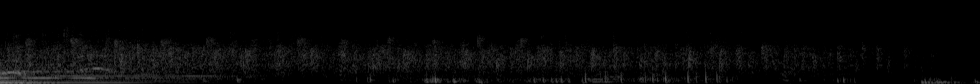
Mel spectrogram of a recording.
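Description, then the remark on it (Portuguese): A large audience applauds steadily for several seconds, a dense wash of clapping, while a sustained musical chord rings underneath at the start and fades away. “grande salva de palmas”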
